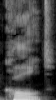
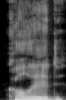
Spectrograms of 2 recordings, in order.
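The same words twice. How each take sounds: First: The ending is said as a plain 'd' sound. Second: The ending is said as an extra 'id' syllable. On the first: The speaker calls it right. "but we say called" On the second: The speaker calls it wrong. "We don't say called"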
